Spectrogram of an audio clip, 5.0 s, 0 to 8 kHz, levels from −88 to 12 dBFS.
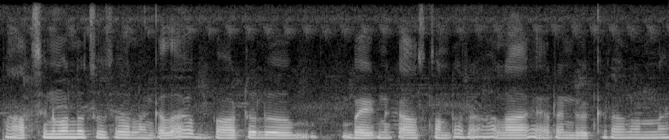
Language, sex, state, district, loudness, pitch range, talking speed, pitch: Telugu, male, Andhra Pradesh, Krishna, -16 LUFS, 150-180 Hz, 155 wpm, 160 Hz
